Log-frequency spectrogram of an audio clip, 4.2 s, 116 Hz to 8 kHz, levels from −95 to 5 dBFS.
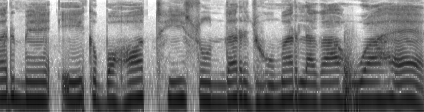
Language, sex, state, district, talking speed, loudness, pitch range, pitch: Hindi, female, Jharkhand, Deoghar, 125 wpm, -12 LUFS, 175-185 Hz, 180 Hz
